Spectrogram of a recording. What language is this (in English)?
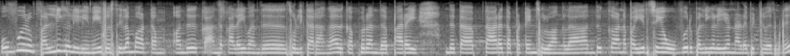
Tamil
